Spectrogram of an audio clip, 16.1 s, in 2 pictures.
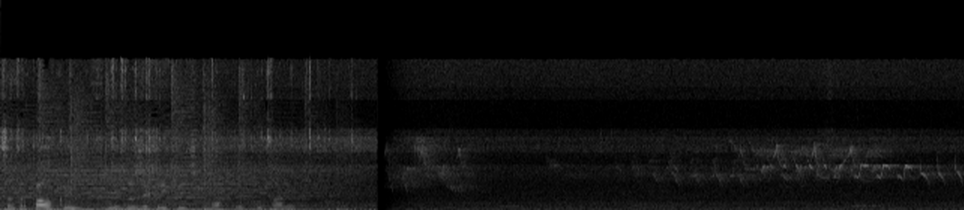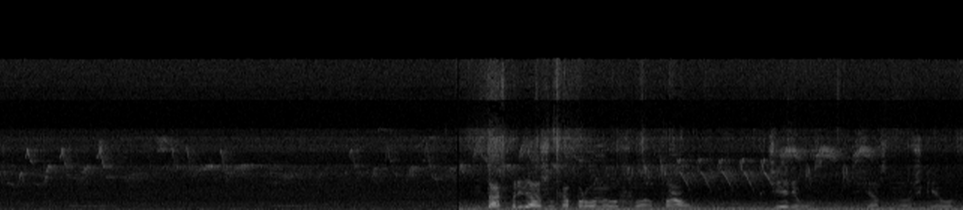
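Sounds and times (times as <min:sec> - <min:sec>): small birds twittering: 0:03.2 - 0:16.0.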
